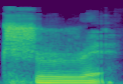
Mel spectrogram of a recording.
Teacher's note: tri 的这个 tri 的这个音应该是卷舌的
